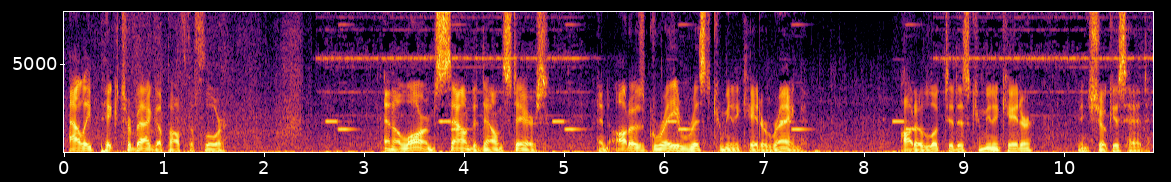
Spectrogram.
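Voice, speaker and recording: A man narrating an audiobook in a steady, measured reading. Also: low voice, noisy background.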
